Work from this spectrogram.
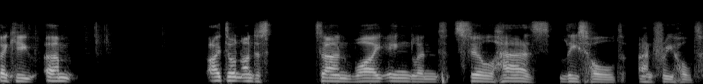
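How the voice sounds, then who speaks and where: A man's fairly high voice with a Scottish accent, at a very slow pace with fairly even intonation, in a dry, close sound with no echo. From Scotland. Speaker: councillor and election candidate. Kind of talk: political hustings answer. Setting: online event.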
